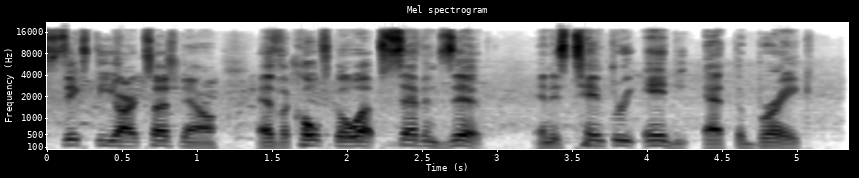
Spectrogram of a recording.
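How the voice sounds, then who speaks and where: A man's moderately paced delivery in an unremarkable speaking voice, with ordinary pitch variation. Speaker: sports broadcaster, student. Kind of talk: sports anchor recap.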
